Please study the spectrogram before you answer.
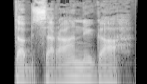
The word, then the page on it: तबसरानिगाह: تبصرہ نگاہ; Hindi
